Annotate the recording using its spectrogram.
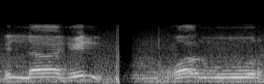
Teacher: زبر آئے پیش آئے تو پھر پر ہوتا ہے، باللہ الغرور، غین موٹی، را بھی موٹی اور وقف والی را بھی موٹی ہوگی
